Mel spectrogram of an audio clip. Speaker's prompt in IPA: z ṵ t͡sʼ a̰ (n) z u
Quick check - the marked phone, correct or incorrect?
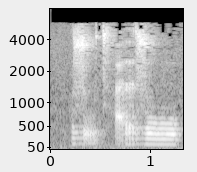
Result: incorrect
